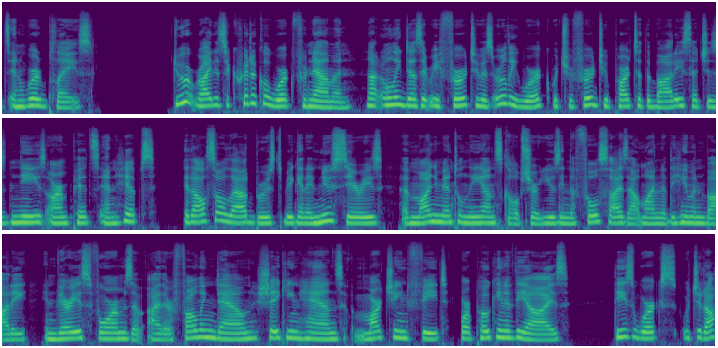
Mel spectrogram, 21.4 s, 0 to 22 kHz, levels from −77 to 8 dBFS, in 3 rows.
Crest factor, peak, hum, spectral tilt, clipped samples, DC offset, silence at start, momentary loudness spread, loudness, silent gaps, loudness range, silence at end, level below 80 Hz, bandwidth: 14 dB; -4 dBFS; none; -4.5 dB/octave; under 0.1%; under 0.1%; 0.05 s; 5 LU; -17 LUFS; 1.31-1.39 s; 1 LU; 0 s; -50 dBFS; 16.5 kHz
